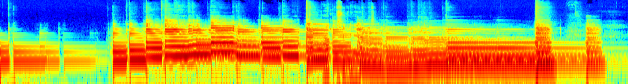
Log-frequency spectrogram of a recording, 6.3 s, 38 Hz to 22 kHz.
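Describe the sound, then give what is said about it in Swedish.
A distorted electric guitar plays a loud run of sustained notes through a modulated 500-millisecond delay set to three or four repeats. Each note is trailed by wavering, slightly pitch-bent repeats with little bass or treble, played hard and then looser. A brief spoken word comes near the start. “Och det var 500 millisekunder. Och ni hör att det är lite modulation på.”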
